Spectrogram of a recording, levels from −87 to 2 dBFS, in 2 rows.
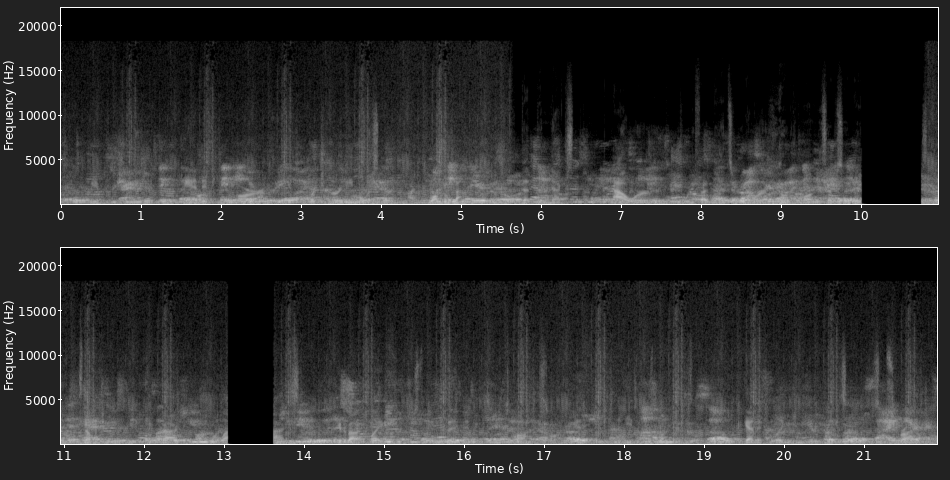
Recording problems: chatter from many people; very loud; throughout; 4 dB above the speech
electrical hum; loud; until 5.5 s and from 11 s on; 50 Hz, 7 dB below the speech
household noises; very faint; throughout; 30 dB below the speech
audio cutting out; at 10 s for 1 s and at 13 s for 0.5 s

